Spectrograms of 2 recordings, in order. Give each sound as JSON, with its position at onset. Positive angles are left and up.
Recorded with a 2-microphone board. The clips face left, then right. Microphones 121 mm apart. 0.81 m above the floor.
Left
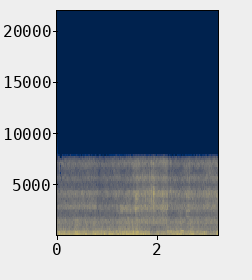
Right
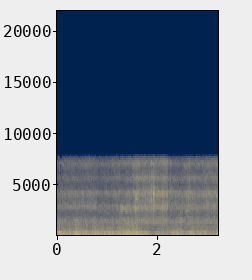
{"t": 1.7, "sound": "a man speaking", "side_deg": 35}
